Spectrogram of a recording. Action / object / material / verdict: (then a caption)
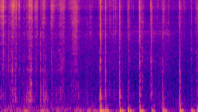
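tap / aluminum drink can / aluminum / none. Fingertips and short nails tap and scratch the curved side of a medium orange-and-white printed aluminum beverage can, hollow with unknown contents, lying on its side on a wooden table with its metal rim visible. A soft, low scratching rustle gives way after about two seconds to a run of sharper, dull, thudding taps that die away almost at once.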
